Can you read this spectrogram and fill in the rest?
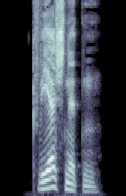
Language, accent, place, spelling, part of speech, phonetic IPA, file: German, Germany, Berlin, Querschnitten, noun, [ˈkveːɐ̯ˌʃnɪtn̩], De-Querschnitten.ogg
- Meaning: dative plural of Querschnitt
